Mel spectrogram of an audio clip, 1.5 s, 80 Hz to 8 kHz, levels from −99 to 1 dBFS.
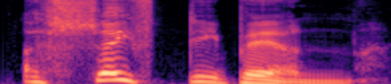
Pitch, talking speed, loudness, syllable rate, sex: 140 Hz, 125 wpm, -17 LUFS, 4.2 syllables/s, male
